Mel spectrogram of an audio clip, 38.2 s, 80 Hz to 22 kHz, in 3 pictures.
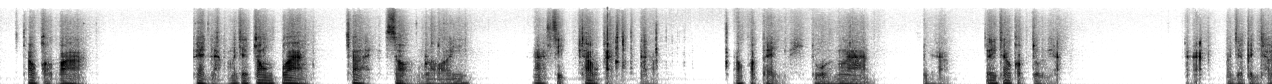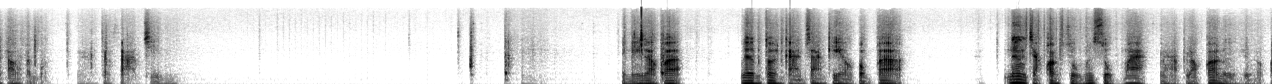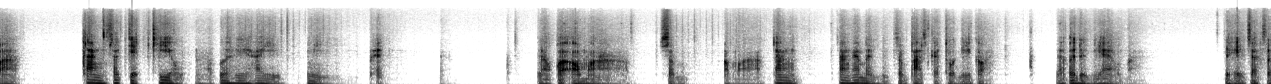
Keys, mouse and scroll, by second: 0.9 click, 2.0 click, 4.2 click, 9.9-11.7 drag, 13.4-15.7 drag, 16.2 ctrl+click, 17.5 click, 18.6 click, 19.0 right click, 24.3-26.0 drag, 31.1 click, 31.7 click, 33.8 click, 35.2 ctrl+click, 36.1 click, 37.0 click.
